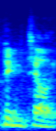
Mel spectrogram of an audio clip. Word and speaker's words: Pignatelli: It's pronounced Pignatelli, correct? Right. That's right, I thought it was pronounced that way.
